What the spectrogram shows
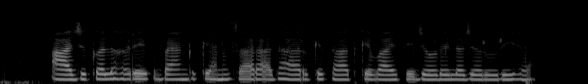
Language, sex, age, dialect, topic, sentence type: Magahi, female, 18-24, Southern, banking, statement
